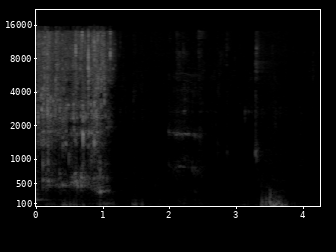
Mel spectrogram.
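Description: Cold water pours in a rushing, splashing stream for about a second, then stops, followed by faint clinks and a brief low thud.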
